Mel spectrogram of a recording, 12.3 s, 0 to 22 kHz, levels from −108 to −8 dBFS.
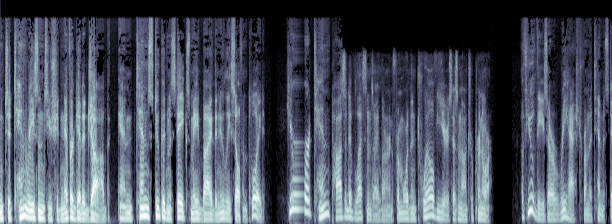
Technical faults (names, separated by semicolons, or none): microphone overload; microphone volume stepped down; call audio freeze; call bitrate drop; jitter buffer speed-up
